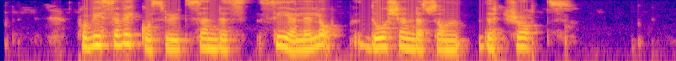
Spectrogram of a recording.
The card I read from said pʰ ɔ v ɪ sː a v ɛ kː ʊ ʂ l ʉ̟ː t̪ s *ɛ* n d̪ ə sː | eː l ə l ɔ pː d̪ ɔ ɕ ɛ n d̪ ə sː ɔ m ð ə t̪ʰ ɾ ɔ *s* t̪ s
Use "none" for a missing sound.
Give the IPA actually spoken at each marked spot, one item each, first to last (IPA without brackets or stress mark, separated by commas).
ɛ, none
